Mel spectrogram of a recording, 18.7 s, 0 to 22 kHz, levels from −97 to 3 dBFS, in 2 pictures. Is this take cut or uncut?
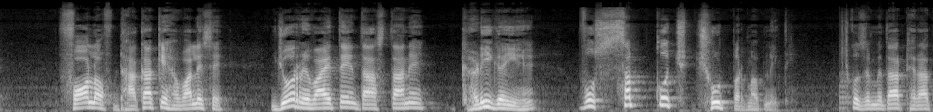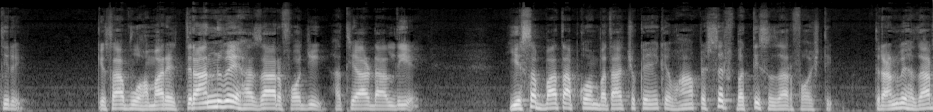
cut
